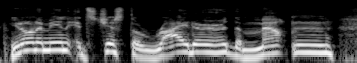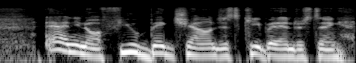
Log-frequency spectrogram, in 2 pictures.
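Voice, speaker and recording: An actor plays a laid-back, wry young male DJ on a ski mountain radio station for a snowboard game, with slangy, offhand, casual patter and an upbeat mood. His voice is a little high, with no room sound.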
